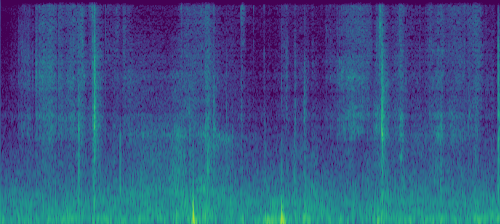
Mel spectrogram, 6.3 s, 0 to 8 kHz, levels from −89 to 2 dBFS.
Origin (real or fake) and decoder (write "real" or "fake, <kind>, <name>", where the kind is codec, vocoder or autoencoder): fake, codec, DAC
